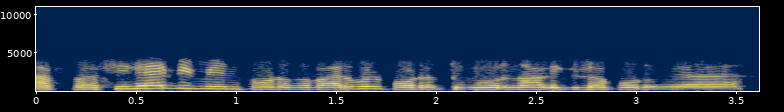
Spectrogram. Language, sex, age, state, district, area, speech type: Tamil, female, 60+, Tamil Nadu, Tiruppur, rural, conversation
